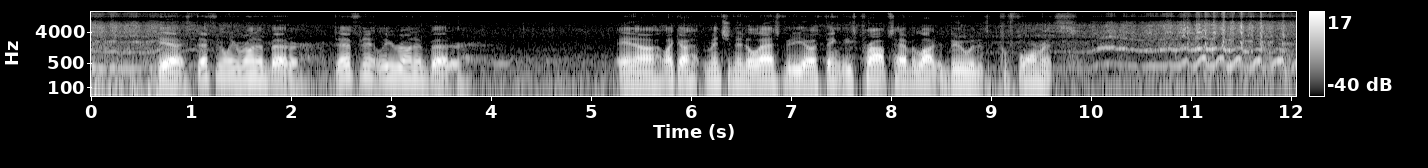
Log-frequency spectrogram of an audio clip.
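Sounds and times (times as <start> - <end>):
electric motor whining: 0.0 - 3.9, 5.2 - 12.0.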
